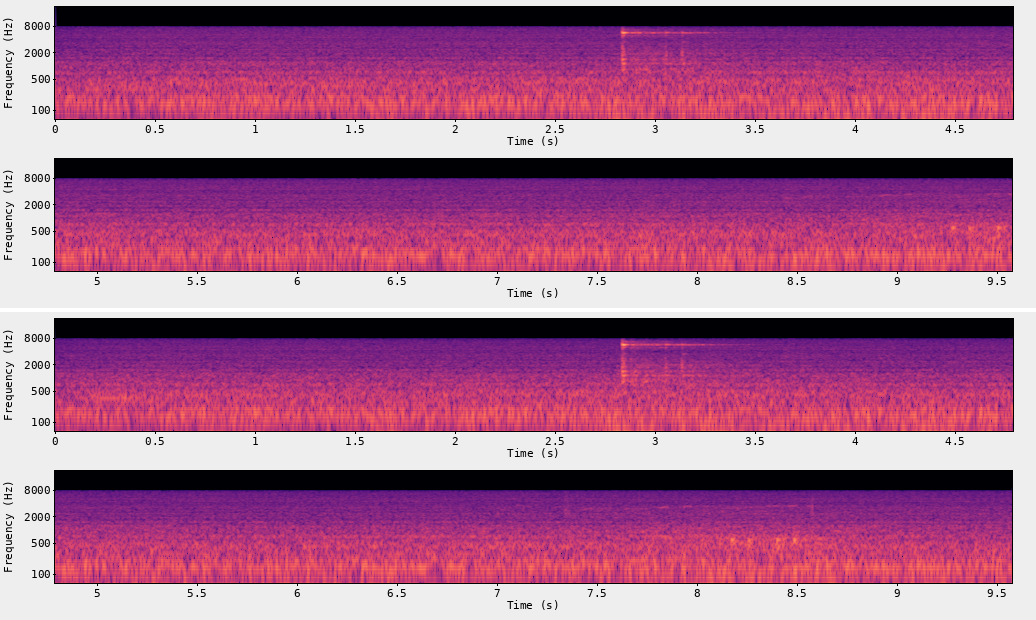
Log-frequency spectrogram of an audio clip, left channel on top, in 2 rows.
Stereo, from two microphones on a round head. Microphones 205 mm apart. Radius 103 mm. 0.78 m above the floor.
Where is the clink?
Centre (ahead or behind), 1.1 m.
